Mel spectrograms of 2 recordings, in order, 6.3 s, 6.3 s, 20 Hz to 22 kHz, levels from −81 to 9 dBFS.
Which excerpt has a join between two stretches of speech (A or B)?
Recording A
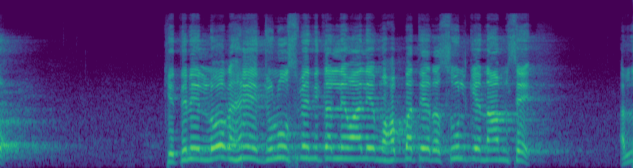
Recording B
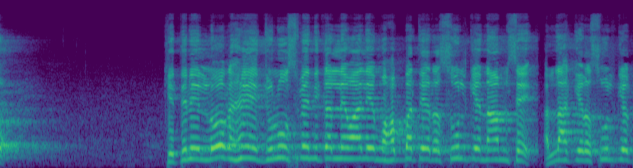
B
